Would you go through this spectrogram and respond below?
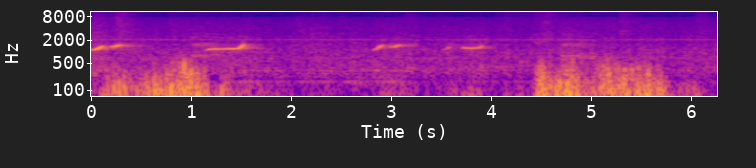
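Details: A pet meerkat gives short, whistled, rising peeps in small bursts, with low thumps and rustling between them.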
